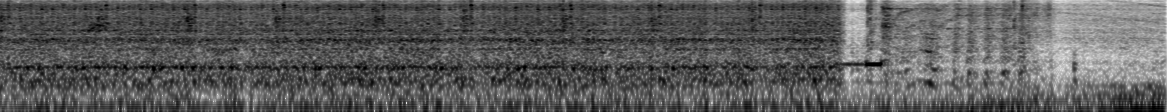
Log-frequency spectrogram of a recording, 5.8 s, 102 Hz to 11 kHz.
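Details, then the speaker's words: 2011 GMC Acadia after replacing a broken purge valve: loud, steady low idle rumble with no misses or knocks; earlier constant burbling and excess exhaust smoke are gone. "just the idle itself sounds a lot better and before there was kind of a burbling sound all the time no more burbling"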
